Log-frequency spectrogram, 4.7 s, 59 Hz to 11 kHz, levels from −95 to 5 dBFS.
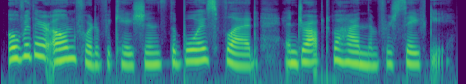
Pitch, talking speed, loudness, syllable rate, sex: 235 Hz, 165 wpm, -19 LUFS, 5.3 syllables/s, female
